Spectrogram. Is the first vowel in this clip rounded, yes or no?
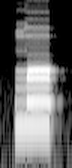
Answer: yes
